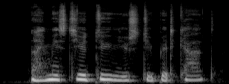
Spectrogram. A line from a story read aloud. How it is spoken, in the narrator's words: Zhao Yunlan whispers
